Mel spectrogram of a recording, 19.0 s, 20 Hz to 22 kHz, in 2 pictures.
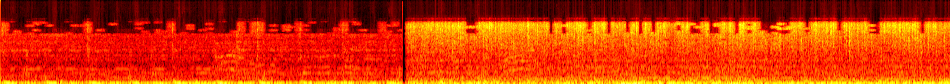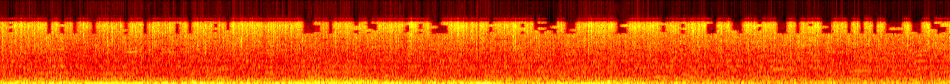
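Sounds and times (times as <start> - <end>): car engine rumbling: 0.0 - 19.0
rain hiss: 4.0 - 19.0.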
